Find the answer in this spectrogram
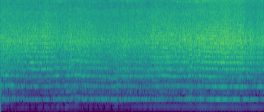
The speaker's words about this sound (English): That's where all the drone action takes place. We are going to learn all about how these little flying machines, sometimes no bigger than the palm of your hand, go from the lab to the skies in perfect synchrony.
